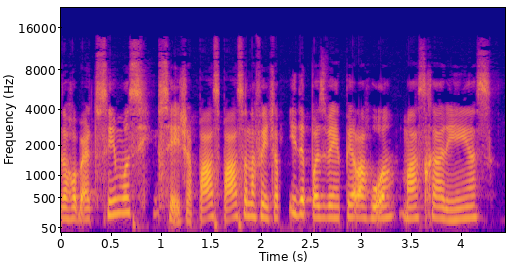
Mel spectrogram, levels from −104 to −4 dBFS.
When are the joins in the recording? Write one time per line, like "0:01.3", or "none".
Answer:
0:01.0
0:01.6
0:02.2
0:02.8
